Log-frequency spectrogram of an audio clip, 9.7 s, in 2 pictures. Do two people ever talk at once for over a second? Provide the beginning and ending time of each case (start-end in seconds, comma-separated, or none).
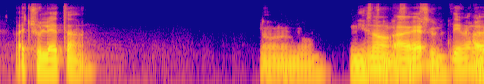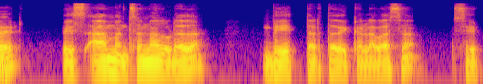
3.6-5.0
